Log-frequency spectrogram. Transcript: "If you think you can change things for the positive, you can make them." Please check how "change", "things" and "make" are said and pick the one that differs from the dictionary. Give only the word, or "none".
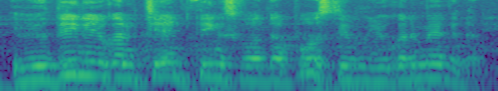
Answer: things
